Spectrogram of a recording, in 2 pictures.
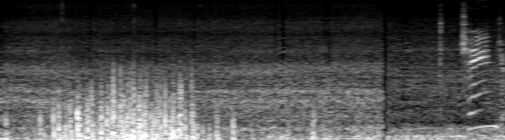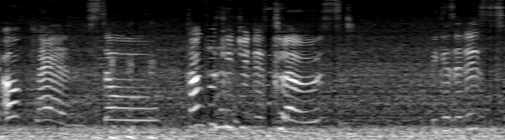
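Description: Steady low rumble of a car driving, heard from inside the cabin, under a young woman's voice. A loud, rough burst of noise comes about half a second in and lasts over a second.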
